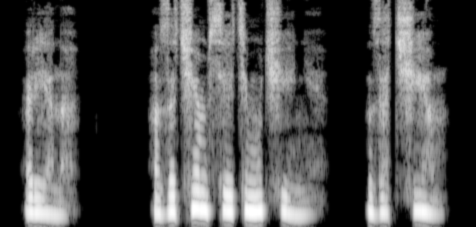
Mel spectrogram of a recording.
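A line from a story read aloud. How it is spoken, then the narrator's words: Quiet question. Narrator (Russian): тихо спросила Маяри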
